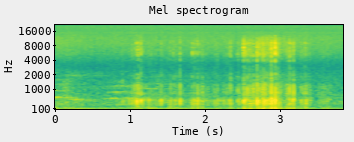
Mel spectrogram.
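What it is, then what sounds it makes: Painted wooden panel scraped with a skewer. A bamboo skewer slowly scratches and traces across a solid wood panel painted with trees. The result is a quiet, soft, dry scraping with a low-mid grainy texture, rising in brief louder strokes toward the middle and end.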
